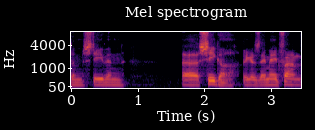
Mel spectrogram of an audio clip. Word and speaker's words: Seagal: It's actually pronounced seagull by the way.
